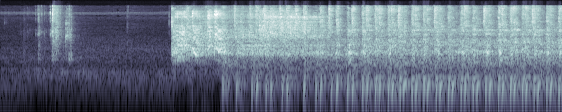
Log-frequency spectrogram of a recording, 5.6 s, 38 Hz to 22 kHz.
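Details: 1986 Honda Shadow 700 V-twin, owned about 30 years, after wiring in a dual fuel sensor with the fuel low; cranks and catches in about a second, then a steady thumping idle near four pulses a second; normal cold start and idle.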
